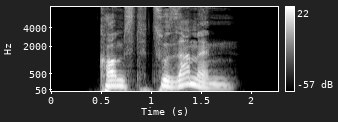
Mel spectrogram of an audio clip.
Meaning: second-person singular present of zusammenkommen
- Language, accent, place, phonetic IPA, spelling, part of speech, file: German, Germany, Berlin, [ˌkɔmst t͡suˈzamən], kommst zusammen, verb, De-kommst zusammen.ogg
